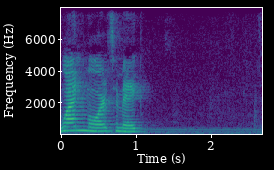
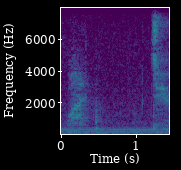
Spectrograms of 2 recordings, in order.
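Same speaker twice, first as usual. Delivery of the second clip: counting under breath; 23 dB quieter than usual. Shown as a demonstration. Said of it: "and I'm gonna whisper count".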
